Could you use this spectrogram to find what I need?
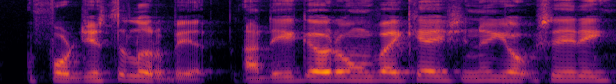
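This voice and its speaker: The speaker talks at a very fast pace in a Southern US accent. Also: man. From US South. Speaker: podcast co-host. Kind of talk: casual chat. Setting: home podcast studio.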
